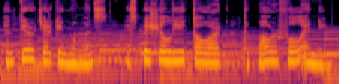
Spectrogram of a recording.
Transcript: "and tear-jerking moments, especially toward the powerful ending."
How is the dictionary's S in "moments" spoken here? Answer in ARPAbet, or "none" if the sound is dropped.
S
